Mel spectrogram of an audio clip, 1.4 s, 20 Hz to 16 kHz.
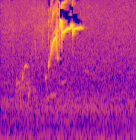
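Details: Male brown-headed cowbird, one of three displaying in spring at Condie Nature Refuge, south central Saskatchewan, Canada, on May 8, 2013. A few soft low gurgling notes lead into a sudden very high, thin squealing whistle that slides upward, all in under a second.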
